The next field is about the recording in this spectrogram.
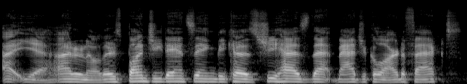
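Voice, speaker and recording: A man's voice: mid-range voice, steady tone, moderate pace, fairly bright tone, dry recording. A man co-hosting a podcast, loosely recapping and reviewing in casual, conversational talk. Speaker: podcast co-host. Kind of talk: casual movie review chat.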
